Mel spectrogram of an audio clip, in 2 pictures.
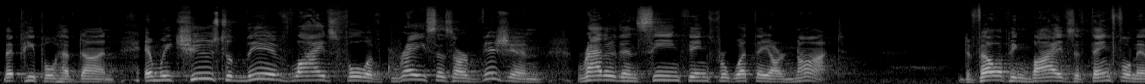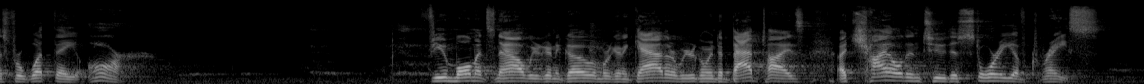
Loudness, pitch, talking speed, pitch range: -31 LUFS, 160 Hz, 145 wpm, 140-190 Hz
